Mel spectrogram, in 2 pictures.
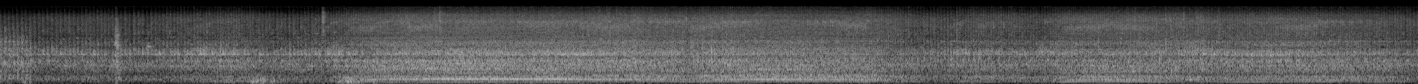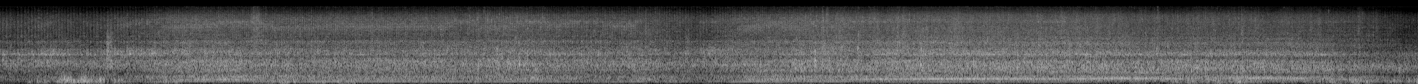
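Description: Range Rover Classic's V8 engine revving up and down several times under load as it crawls through deep mud.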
